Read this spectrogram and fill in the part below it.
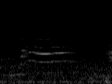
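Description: A pet cat, sleepy in its cradle, gives a single faint, drawn-out meow in a quiet room.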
